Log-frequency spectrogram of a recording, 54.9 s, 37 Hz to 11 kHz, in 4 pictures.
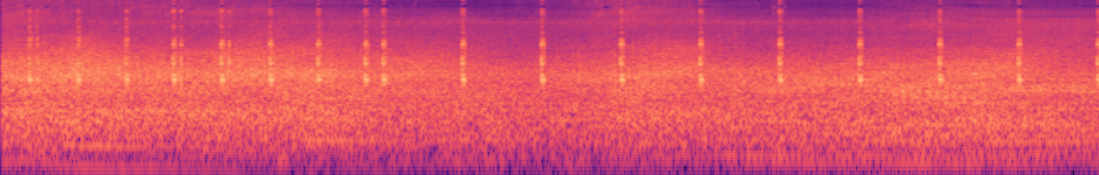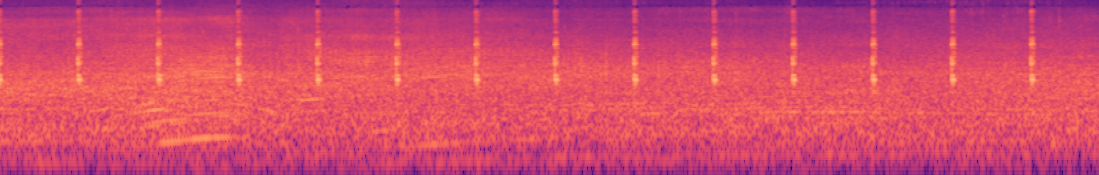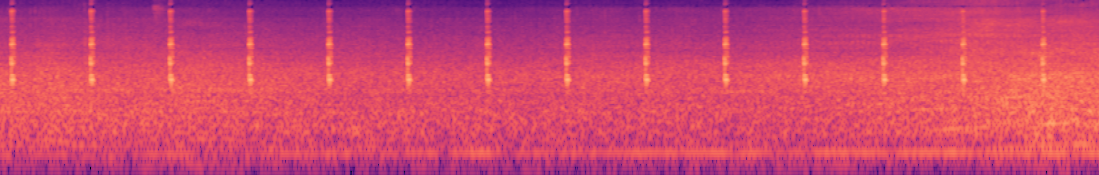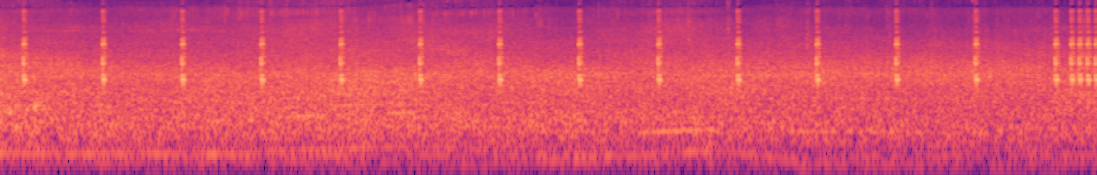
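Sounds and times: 
two types of traffic crossing signals in Sweden: 0.0s - 12.0s, 12.6s - 13.0s, 13.6s - 16.0s, 16.6s - 18.9s, 19.6s - 19.9s, 20.5s - 21.0s, 21.6s - 21.9s, 22.6s - 23.0s, 23.6s - 23.8s, 24.5s - 24.9s, 25.5s - 30.8s, 31.5s - 31.8s, 32.5s - 32.8s, 33.5s - 33.7s, 34.5s - 34.7s, 35.4s - 35.7s, 36.5s - 36.8s, 37.4s - 38.7s, 39.4s - 39.8s, 40.4s - 40.7s, 41.4s - 41.7s, 42.4s - 42.7s, 43.3s - 43.8s, 44.4s - 54.9s
heavy traffic passing by in background: 0.0s - 54.9s.

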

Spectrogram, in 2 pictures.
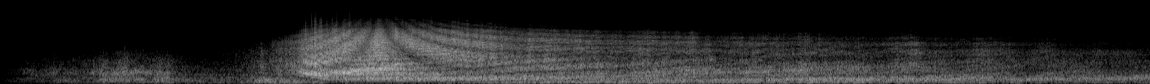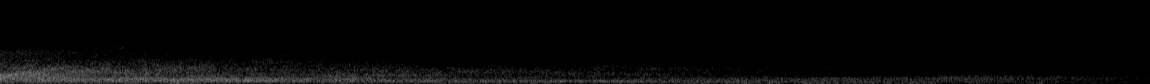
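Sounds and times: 
jet fighter flyby: 0.2s - 15.9s.

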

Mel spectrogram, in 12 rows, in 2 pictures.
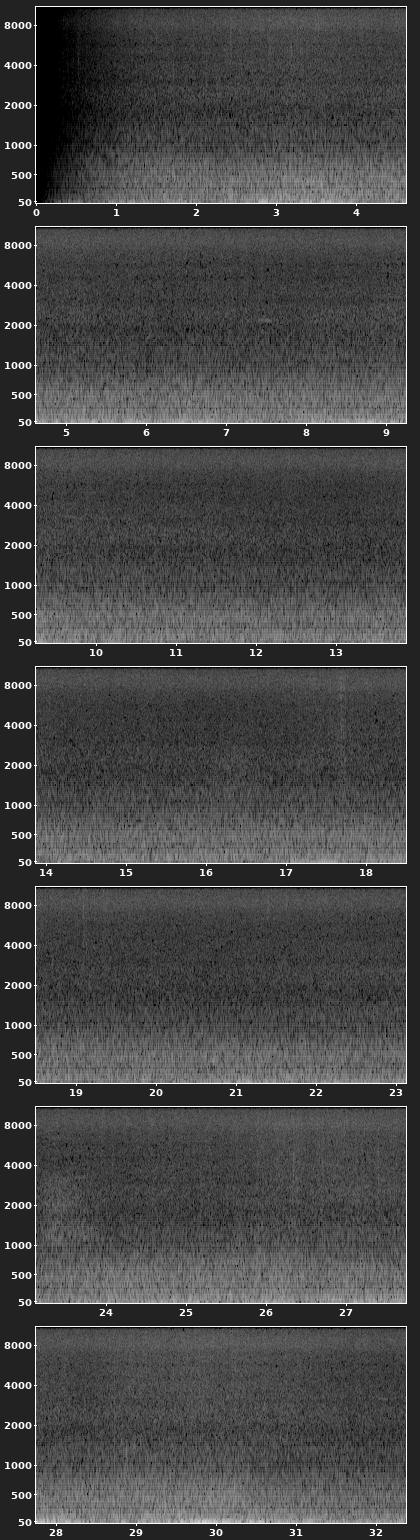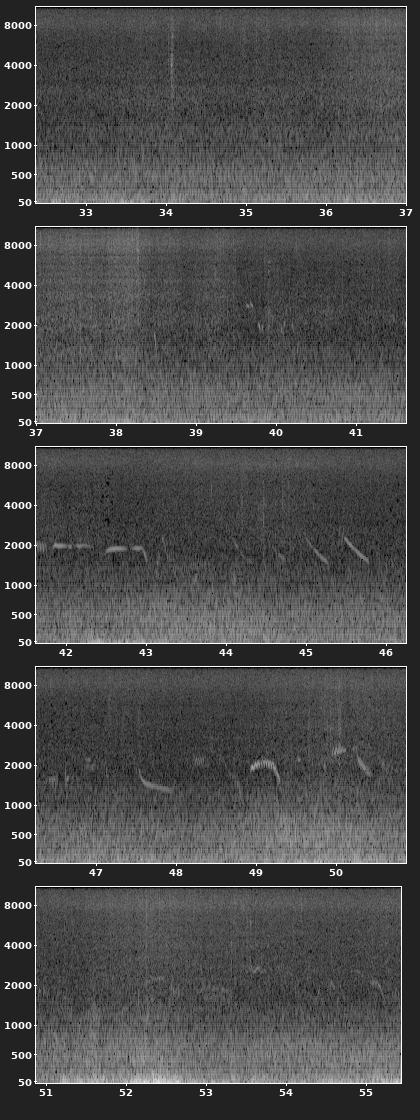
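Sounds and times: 
wind gusts on an open hilltop: 0.2s - 55.4s
birds: 37.6s - 51.2s.

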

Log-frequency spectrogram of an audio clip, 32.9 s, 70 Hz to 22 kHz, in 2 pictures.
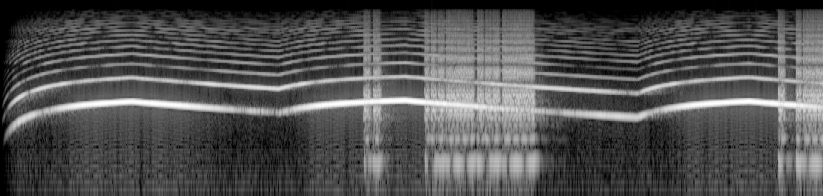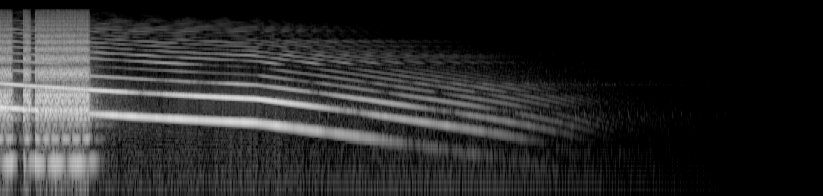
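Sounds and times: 
fire truck siren winding out: 0.0s - 29.2s
fire truck horn honking: 7.1s - 10.9s, 15.4s - 18.4s.

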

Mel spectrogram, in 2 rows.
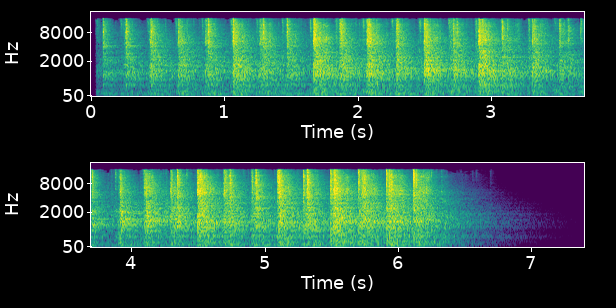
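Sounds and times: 
metal locker impacts: 0.0s - 6.7s.

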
